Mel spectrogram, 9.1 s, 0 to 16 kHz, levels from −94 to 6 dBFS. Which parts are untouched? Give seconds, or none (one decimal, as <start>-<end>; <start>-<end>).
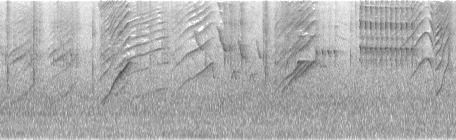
0.0-9.1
